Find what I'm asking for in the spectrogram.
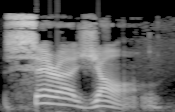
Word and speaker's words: Jeong: How about Sarah Jeong? Did I say that right? J-E-O-N-G.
